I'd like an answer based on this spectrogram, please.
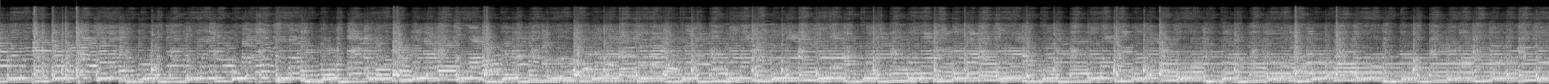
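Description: Instrumental Yemeni sharh dance music: drums beating a steady rhythm under sustained melodic instruments, with no singing.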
